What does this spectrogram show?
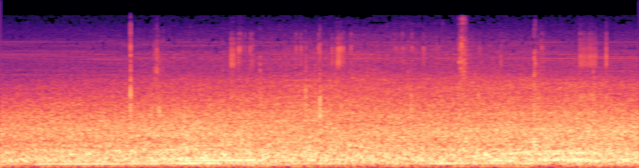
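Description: A motor vehicle engine running steadily, a low even hum, with street traffic noise.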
